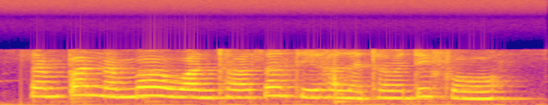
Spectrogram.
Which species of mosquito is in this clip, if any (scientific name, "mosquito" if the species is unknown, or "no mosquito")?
no mosquito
